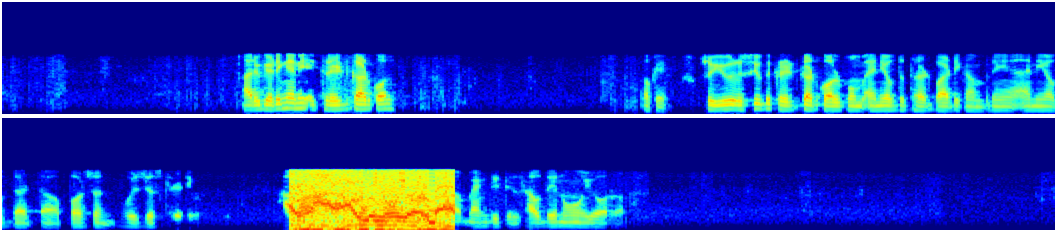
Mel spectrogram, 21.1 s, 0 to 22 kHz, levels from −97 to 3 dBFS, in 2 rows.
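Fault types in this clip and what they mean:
Companded audio read as linear, 13.41 to 15.05 s: for this stretch the mu-law telephone bytes are played back as plain linear 8-bit samples, with no expansion step. Because the logarithmic code puts quiet and loud values side by side, every change of sign throws the output across roughly half its range. Soft passages become as large as loud ones and the wave is badly bent, so the speech becomes a harsh, loud buzz with heavy noise filling the gaps.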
